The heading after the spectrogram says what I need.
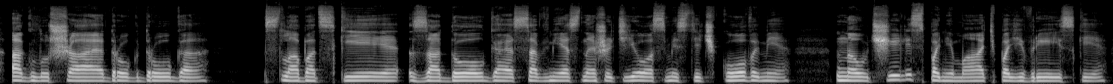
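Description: A woman narrates an audiobook in a low, smooth voice, reading slowly with a calm, measured delivery. Her pitch stays even and flat throughout. The studio recording is dry and close, with no room sound. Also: no room sound. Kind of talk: scripted narration.

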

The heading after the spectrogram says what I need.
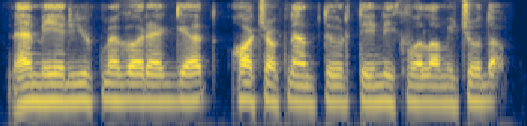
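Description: Grim old tribesman muttering low, man reading it, mellow dark tone. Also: monotone, close to an everyday voice.

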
